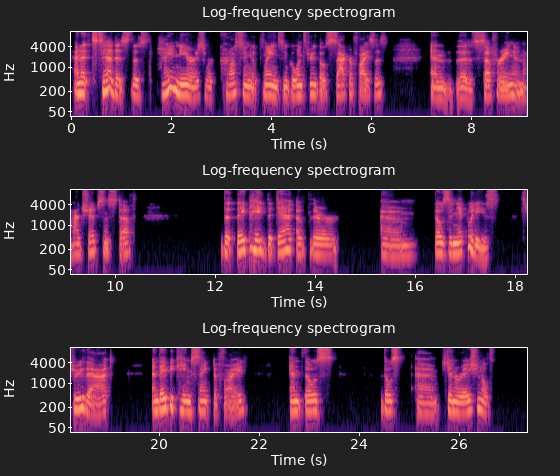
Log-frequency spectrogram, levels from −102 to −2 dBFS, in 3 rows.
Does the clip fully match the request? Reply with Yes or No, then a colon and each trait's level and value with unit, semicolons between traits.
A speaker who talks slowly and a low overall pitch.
No: slow, 95 wpm; medium, 155 Hz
